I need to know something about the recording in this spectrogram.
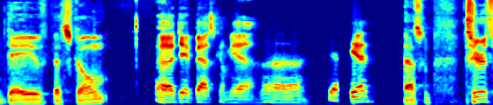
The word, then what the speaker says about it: Bascombe: Dave Bascombe.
